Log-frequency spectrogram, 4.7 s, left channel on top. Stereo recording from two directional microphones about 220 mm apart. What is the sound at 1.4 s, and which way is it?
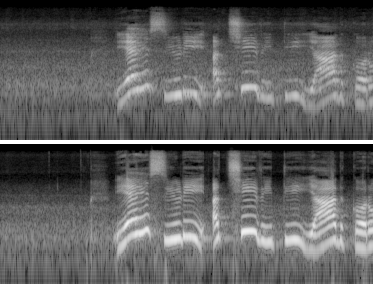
A woman's voice, 45° right (ahead or behind).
